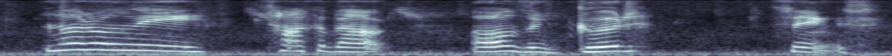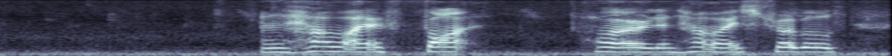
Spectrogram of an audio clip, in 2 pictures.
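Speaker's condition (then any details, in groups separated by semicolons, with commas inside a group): Traumatic brain injury; car accident, years ago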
